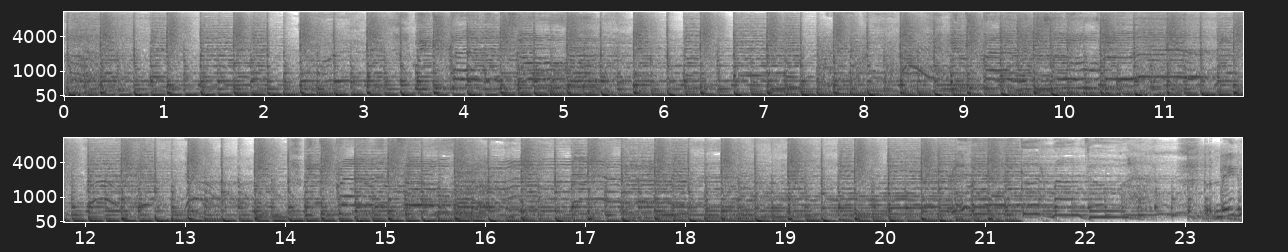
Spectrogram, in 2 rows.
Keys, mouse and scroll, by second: 1.5 click, 2.3-3.3 typing, 2.5 click, 3.8 Return, 5.7 click, 11.0 click, 11.1-14.2 shift+drag, 15.6 5, 15.8-18.5 Return, 18.3-23.5 drag.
